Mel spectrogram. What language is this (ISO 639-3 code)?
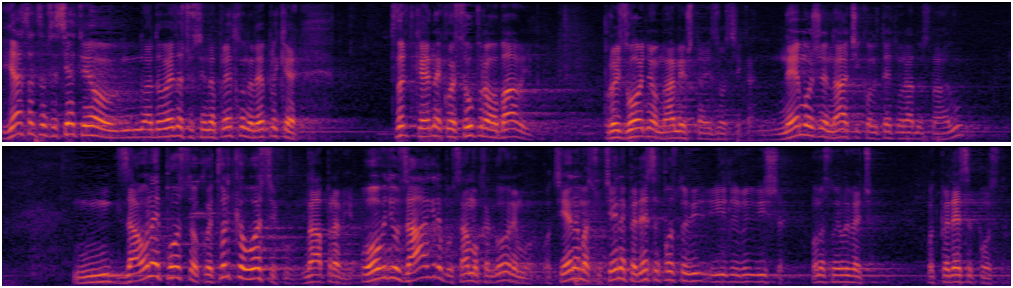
hrv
